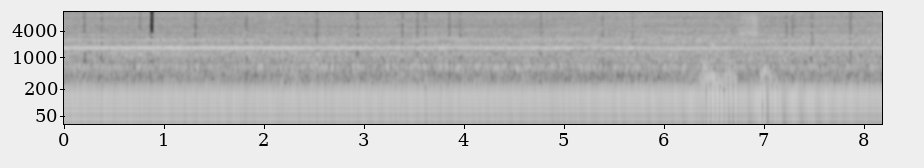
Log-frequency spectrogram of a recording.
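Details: Workshop rainwater recycling pump on polystyrene stand after repair, running while toilets are flushed: steady low, very quiet hum with faint constant whine, no knocking or surging; healthy.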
